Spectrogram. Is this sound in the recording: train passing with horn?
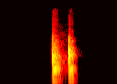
no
